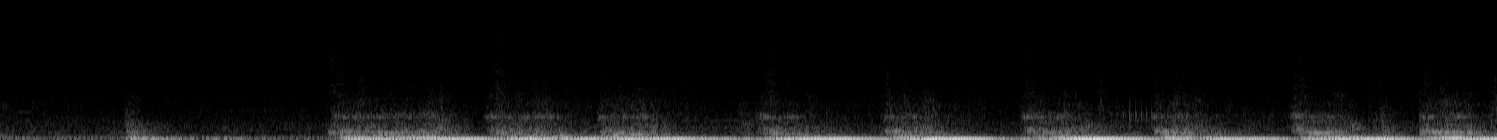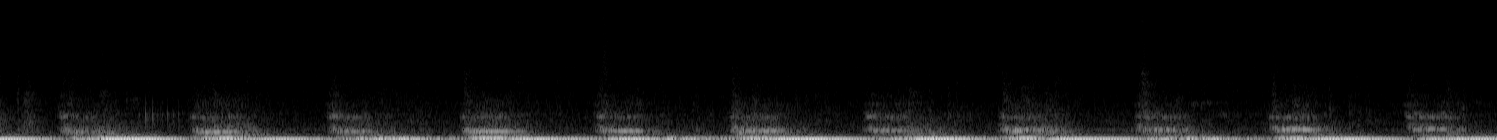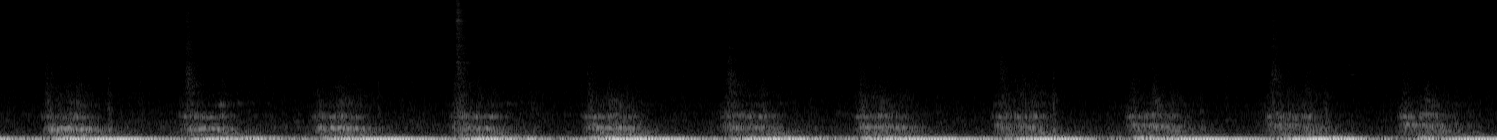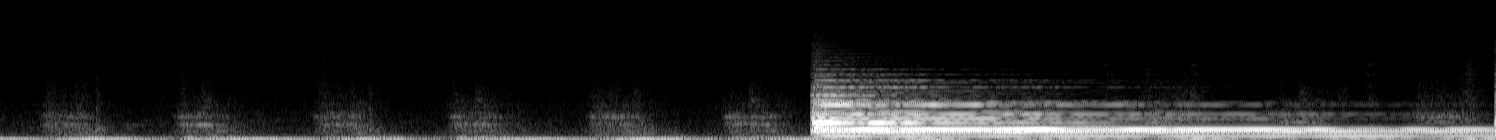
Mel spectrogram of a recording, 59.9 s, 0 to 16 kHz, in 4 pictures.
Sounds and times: solo of the biggest bell 0:53.0 - 0:59.8

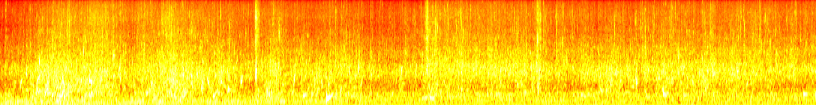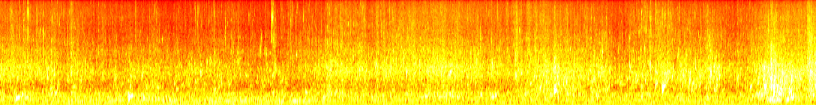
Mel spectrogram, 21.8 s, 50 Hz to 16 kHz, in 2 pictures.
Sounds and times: light boating ambiance 0:00.0 - 0:08.6

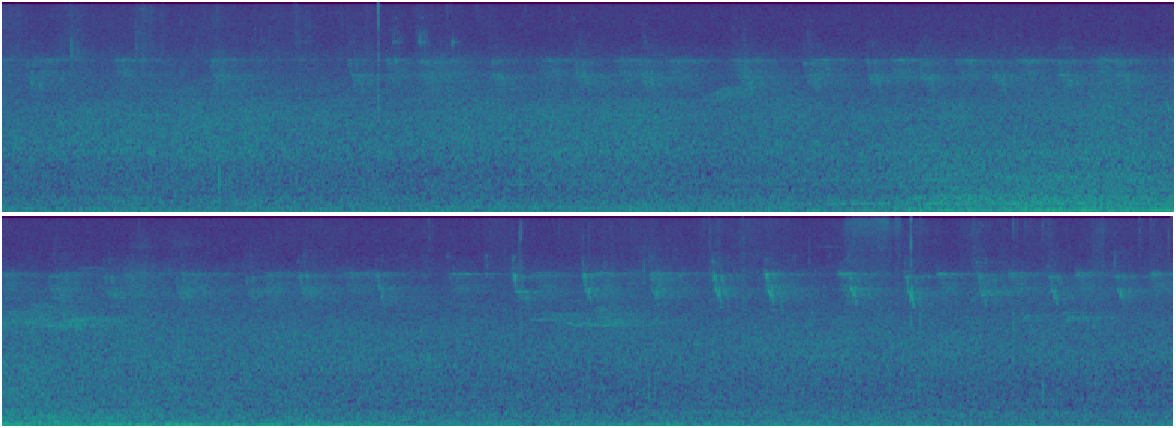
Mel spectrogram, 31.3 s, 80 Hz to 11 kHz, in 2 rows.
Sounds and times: walk 0:01.8 - 0:03.2
walk 0:27.0 - 0:31.2

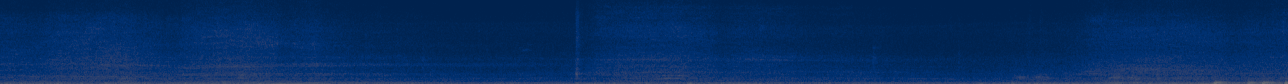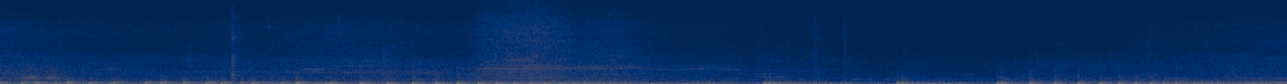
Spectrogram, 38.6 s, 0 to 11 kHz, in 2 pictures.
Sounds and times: cars passing by 0:00.0 - 0:07.6
cars passing by 0:08.4 - 0:38.6
teams of sport were hitting in playground 0:16.4 - 0:38.6
drums group were practicing 0:17.9 - 0:38.6

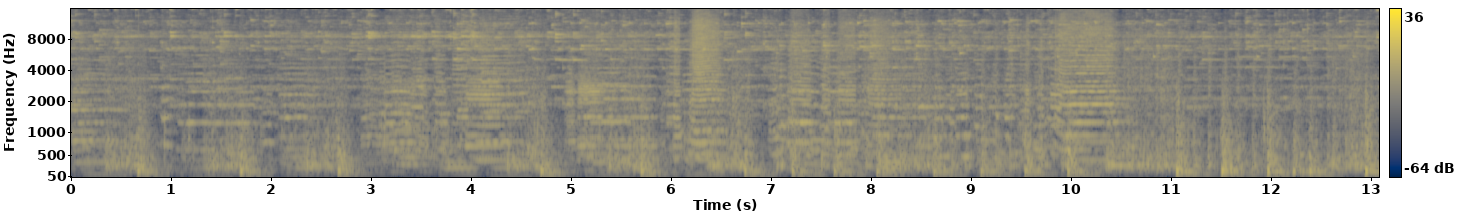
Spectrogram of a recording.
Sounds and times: fanfare 0:00.0 - 0:11.0
dancing in the streets 0:00.0 - 0:13.0

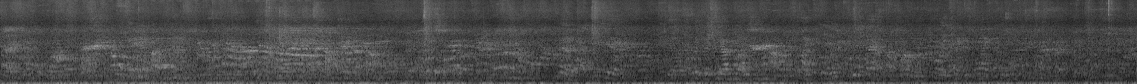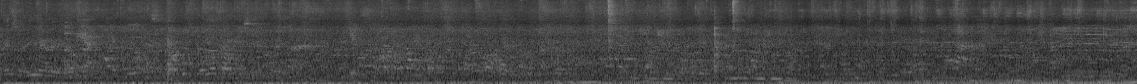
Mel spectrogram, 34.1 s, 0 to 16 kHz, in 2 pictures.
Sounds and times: Walking through the station 0:00.0 - 0:34.1

